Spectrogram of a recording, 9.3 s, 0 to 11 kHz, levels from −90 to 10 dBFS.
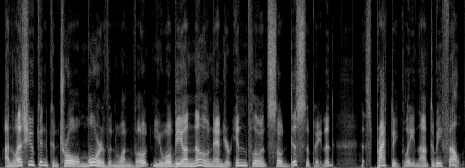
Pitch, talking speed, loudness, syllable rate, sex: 150 Hz, 150 wpm, -20 LUFS, 4.2 syllables/s, male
